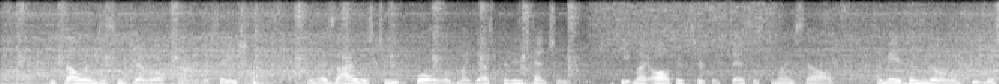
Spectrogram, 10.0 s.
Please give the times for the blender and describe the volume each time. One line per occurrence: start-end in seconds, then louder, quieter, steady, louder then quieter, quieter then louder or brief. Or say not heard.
0.0-9.9 quieter then louder.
